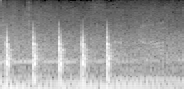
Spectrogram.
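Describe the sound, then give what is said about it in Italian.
Five sharp, evenly spaced knocks rap in quick succession on the driver's window of a taxi, to the driver's left, from a man in dark clothes who wants a ride. Then they stop, leaving a steady low engine-like hum droning underneath. “Subito dopo, mentre sfiora con le mani le chiavi dell'auto per estrarle ed uscire, sente dei colpi improvvisi sul finestrino del guidatore, proprio alla sua sinistra.”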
